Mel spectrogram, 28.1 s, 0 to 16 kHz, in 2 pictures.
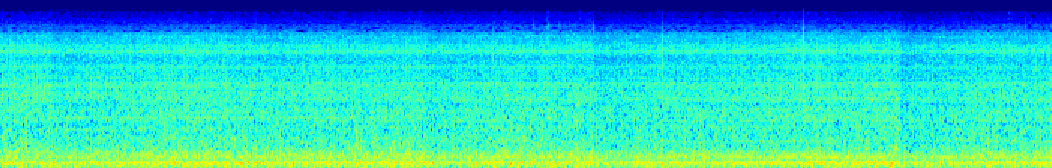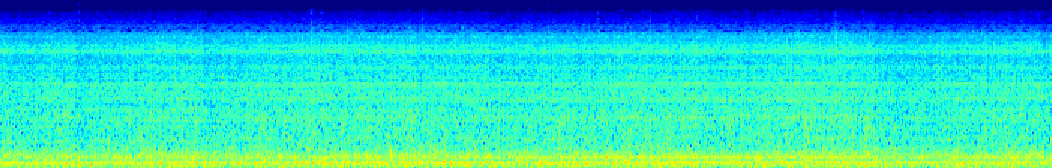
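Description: Kawasaki KLR650's single-cylinder four-stroke engine running at a steady cruising speed with no gear changes, under a steady rush of wind and road noise.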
